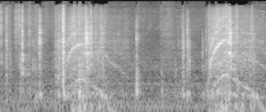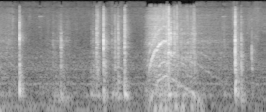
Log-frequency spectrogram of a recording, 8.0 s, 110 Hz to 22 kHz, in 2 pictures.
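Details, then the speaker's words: Honda EU2000i inverter generator, unknown condition and hours, bad gas suspected: three pull-cord strokes, each whirring and dying with no firing; spark present but maybe weak. Cranks but won't start. "not getting any spark or it's not sounding like it's wanting to fire"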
